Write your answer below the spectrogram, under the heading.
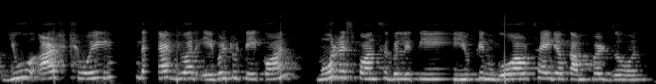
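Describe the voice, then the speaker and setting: A woman's voice: high voice, sharp tone, muffled recording. A woman with an Indian accent giving informal career advice to students, slipping between English and Hindi phrases.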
